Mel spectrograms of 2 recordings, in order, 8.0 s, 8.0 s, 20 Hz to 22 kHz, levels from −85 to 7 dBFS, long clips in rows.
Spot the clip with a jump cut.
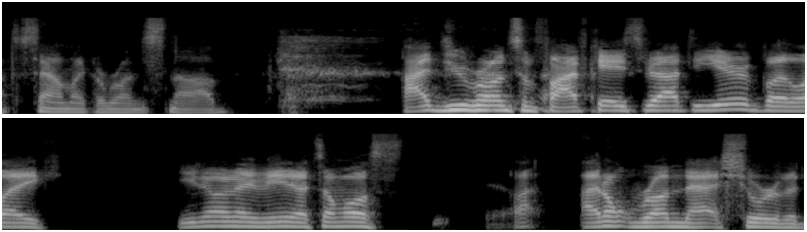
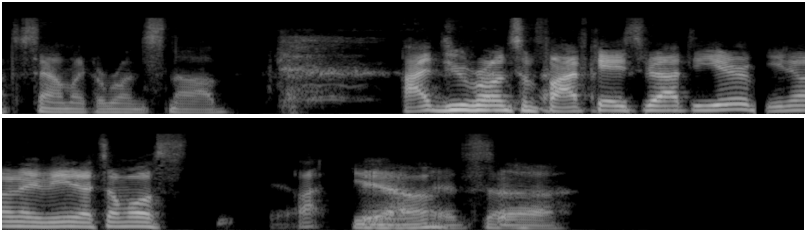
second; 2 cuts; at 3.8 s, 5.7 s

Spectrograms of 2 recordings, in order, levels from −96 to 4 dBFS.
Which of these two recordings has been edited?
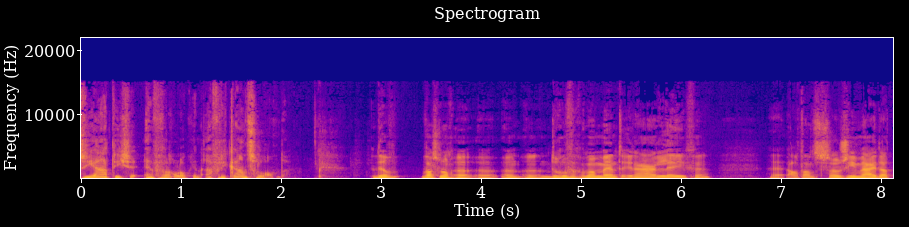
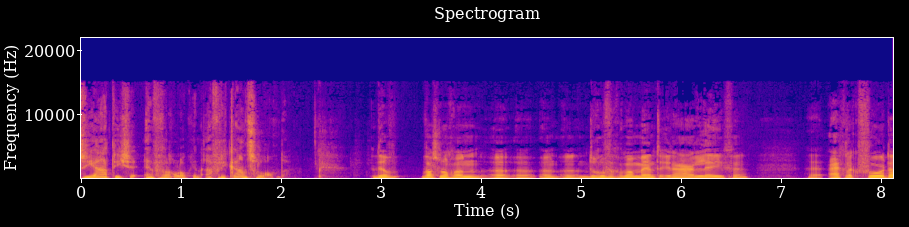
first; 2 cuts; at 3.7 s, 7.1 s

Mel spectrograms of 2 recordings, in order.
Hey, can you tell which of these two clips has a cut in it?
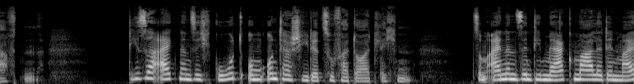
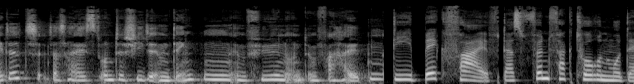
second; 1 cut; at 3.8 s

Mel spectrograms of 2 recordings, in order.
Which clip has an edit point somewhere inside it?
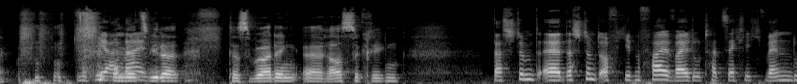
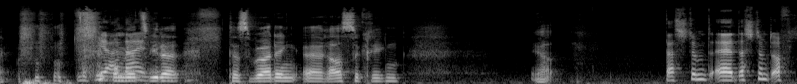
first; 1 cut; at 4.8 s

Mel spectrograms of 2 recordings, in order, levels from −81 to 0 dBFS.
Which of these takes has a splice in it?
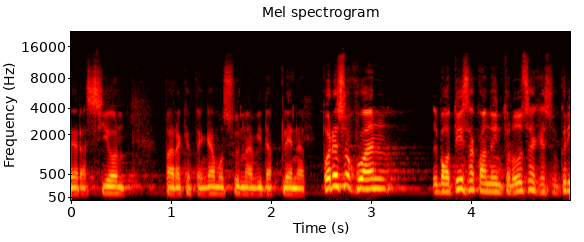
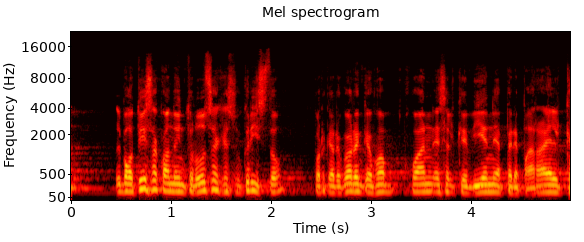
first; 1 cut; at 2.3 s

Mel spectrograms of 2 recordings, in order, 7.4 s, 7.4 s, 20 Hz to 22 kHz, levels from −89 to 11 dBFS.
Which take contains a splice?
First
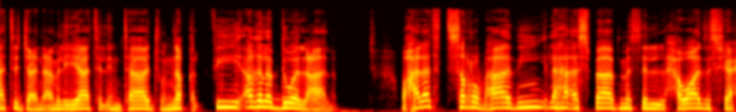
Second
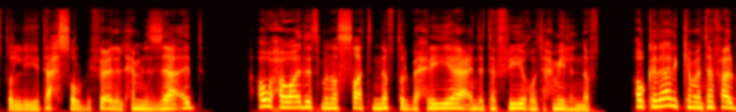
first; 1 cut; at 2.1 s

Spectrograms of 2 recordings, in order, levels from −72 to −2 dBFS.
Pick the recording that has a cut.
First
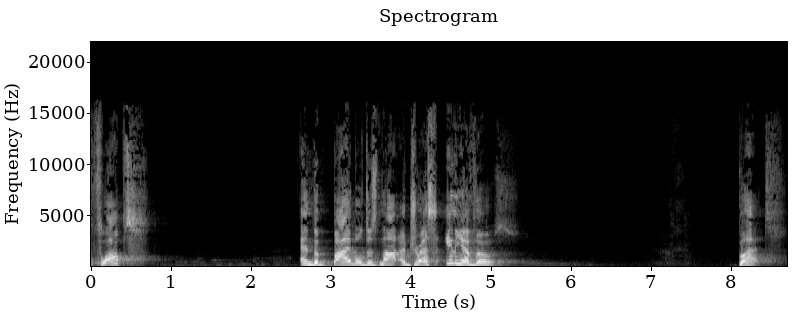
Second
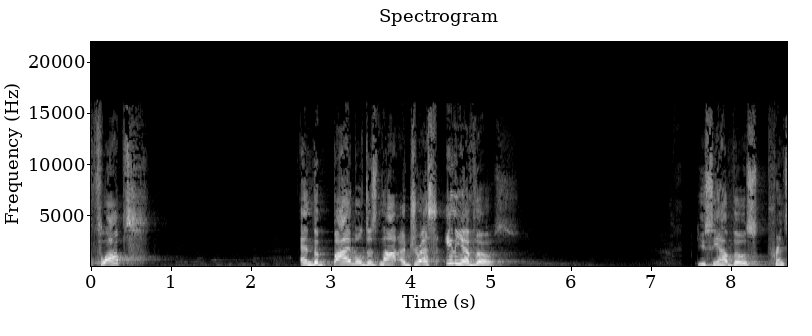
second; 1 cut; at 7.4 s

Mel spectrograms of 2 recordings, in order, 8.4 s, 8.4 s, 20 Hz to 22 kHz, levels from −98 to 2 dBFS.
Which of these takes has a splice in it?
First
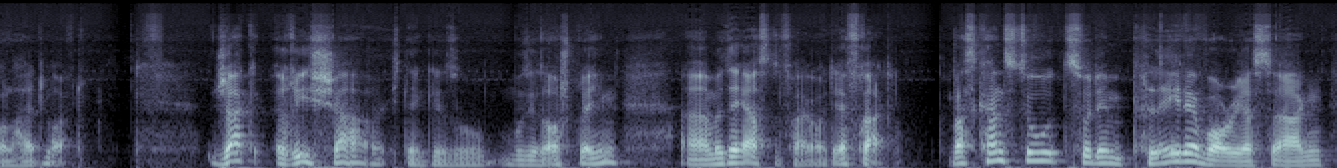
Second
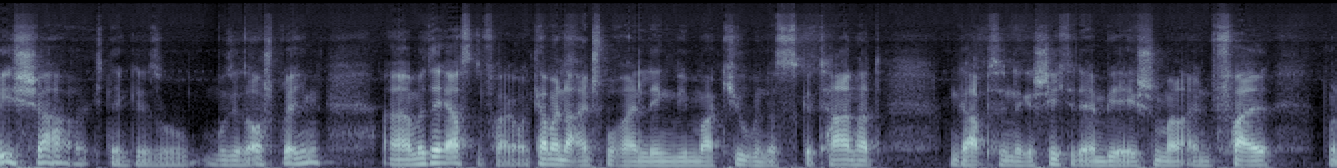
second; 1 cut; at 3.3 s

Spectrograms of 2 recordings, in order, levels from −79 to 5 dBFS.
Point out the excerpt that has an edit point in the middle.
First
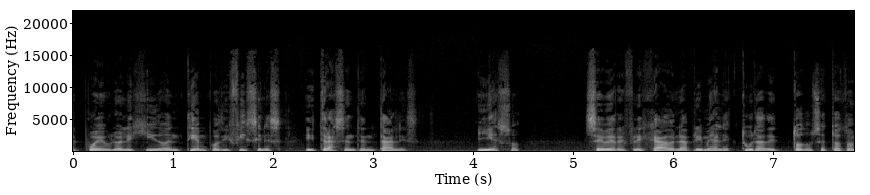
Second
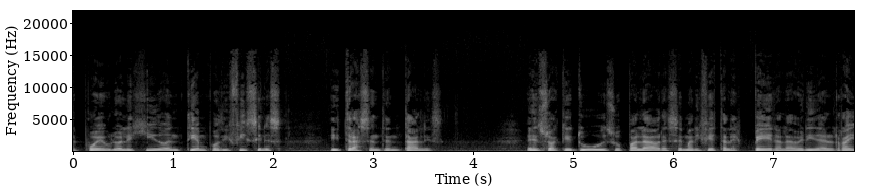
first; 2 cuts; at 2.2 s, 3.9 s

